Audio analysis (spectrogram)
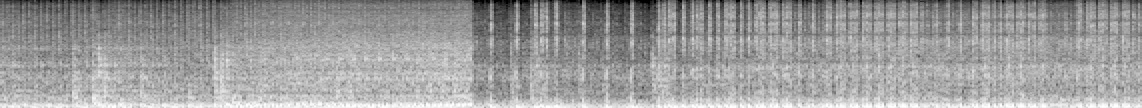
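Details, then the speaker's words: Old generator plant engine fired via starter switch after a no-start, settling into a steady low, even running beat with no misses or knocks after a brief dip; it makes power, lights work, no smoke once running. "Making power. Oh, we got the old saw here. Yeah! It makes power."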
